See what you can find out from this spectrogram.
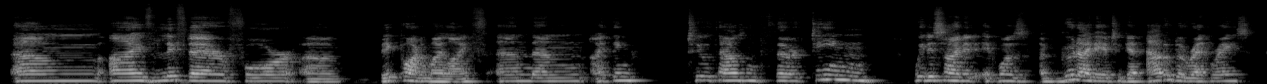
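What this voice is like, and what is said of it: Dutch accent. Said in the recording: “I'm from Holland. You probably can tell by my terrible accent.”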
